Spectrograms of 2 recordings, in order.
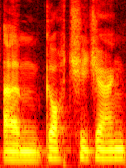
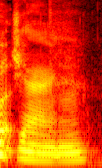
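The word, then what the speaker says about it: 고추장: It's a lovely woman who made a recipe for a very quick, creamy pasta, but it was flavoured with gochujang paste.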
